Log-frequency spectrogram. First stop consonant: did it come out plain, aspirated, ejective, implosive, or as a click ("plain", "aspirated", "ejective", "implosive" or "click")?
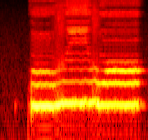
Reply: plain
